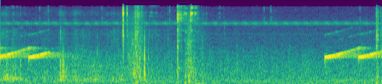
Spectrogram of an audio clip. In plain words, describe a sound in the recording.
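Gear rustles and thuds as items are packed into a bag.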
